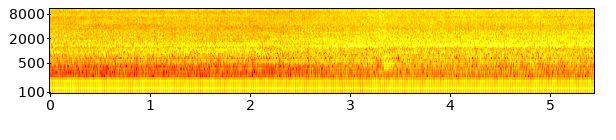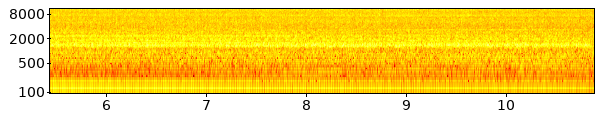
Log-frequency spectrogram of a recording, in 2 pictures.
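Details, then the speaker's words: Stock 2009 Mazdaspeed3 that had slight knock and rough idle, just after replacing spark plugs: steady idle, slightly high, smooth low drone with no knocking or ticking; sounds way better. "idling a little high that sounds way better yeah there was no knocking at idle"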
